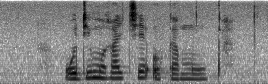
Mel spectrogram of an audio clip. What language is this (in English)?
Northern Sotho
